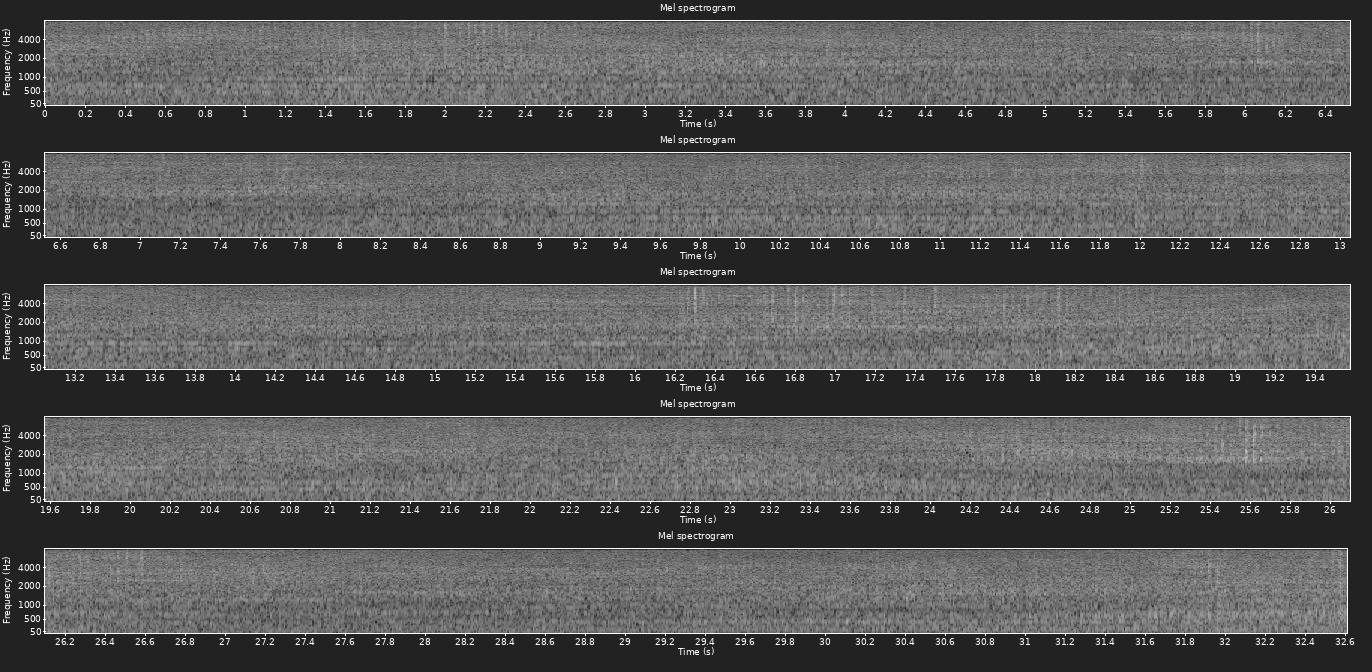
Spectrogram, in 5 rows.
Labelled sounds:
26.4	26.7	vessel noise, 2.4 to 2.6 kHz
27.6	27.9	vessel noise, 1.5 to 1.7 kHz

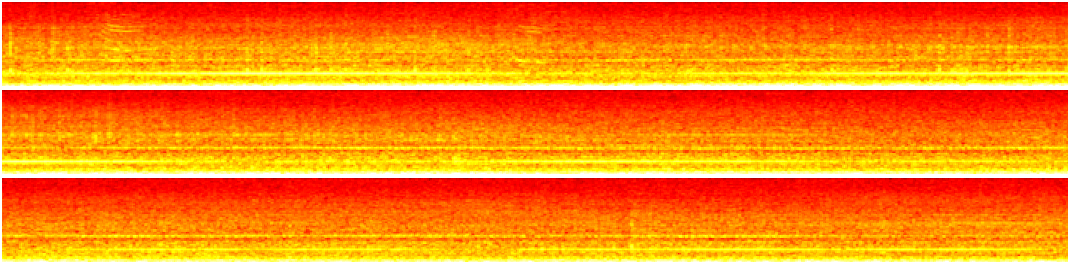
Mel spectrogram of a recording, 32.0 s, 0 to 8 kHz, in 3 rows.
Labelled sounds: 1.1	1.4	killer whale, Bigg's (transient), 2.6 to 5.1 kHz
5.2	5.4	killer whale, Bigg's (transient), 2.9 to 3.3 kHz

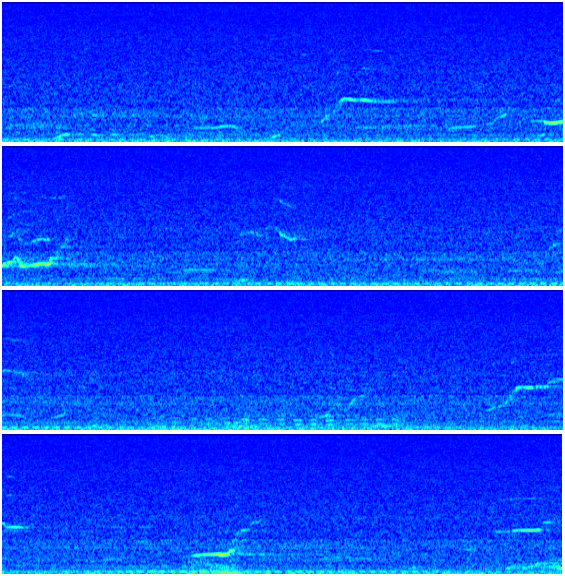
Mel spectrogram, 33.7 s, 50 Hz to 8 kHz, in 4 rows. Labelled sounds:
5.0	5.6	humpback whale, 0.80 to 1.0 kHz
8.9	9.2	humpback whale, 0.96 to 1.1 kHz
12.1	12.9	humpback whale, 0.99 to 2.6 kHz
17.0	17.3	humpback whale, 1.1 to 1.4 kHz
24.5	25.6	humpback whale, 0.80 to 1.2 kHz
28.7	29.0	humpback whale, 0.80 to 1.0 kHz
32.7	33.4	humpback whale, 0.90 to 1.1 kHz

